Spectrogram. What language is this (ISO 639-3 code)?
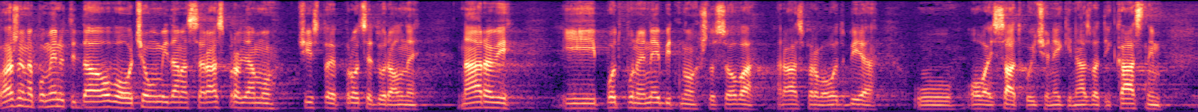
hrv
